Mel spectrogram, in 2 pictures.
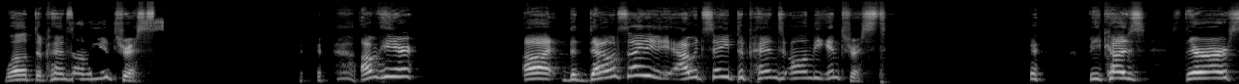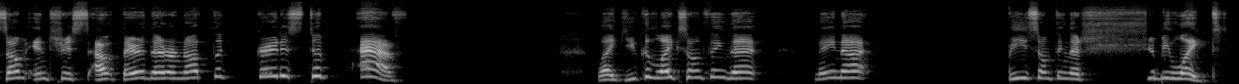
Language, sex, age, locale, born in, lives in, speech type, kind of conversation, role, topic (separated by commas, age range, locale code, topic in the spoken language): English, male, 30-34, en-US, United States, United States, conversation, unstructured, none, How do shared interests help build stronger friendships?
